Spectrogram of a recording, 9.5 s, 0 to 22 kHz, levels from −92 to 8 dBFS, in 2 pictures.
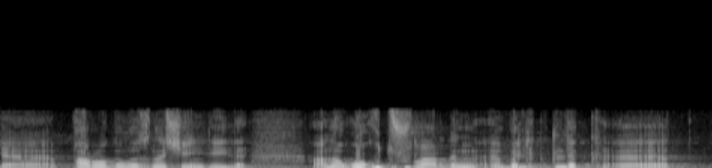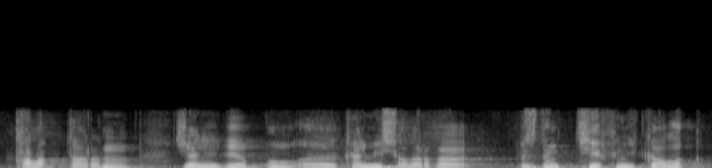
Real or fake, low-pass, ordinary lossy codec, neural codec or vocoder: real; none; none; none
